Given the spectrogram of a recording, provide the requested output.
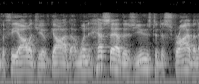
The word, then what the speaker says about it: hesed: One of the most important words in the Hebrew Bible is a word that is pronounced in the Hebrew hesed, and it's the word mercy in the text before us.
